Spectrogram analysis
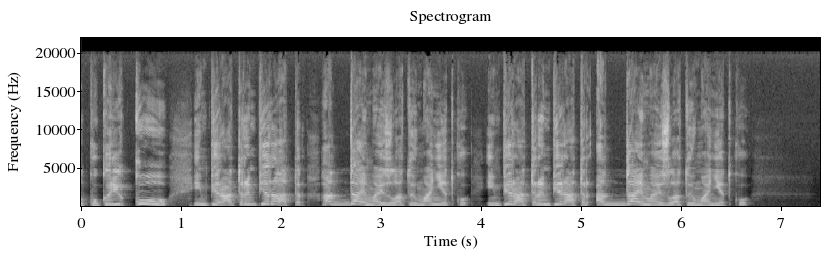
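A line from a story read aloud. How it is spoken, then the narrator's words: Shouting. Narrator (Russian): опять закричал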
